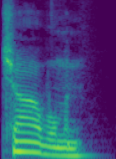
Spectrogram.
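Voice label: "charwoman", British English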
